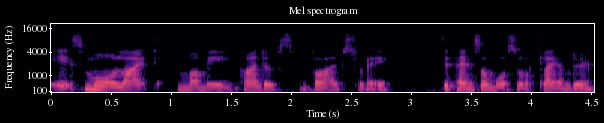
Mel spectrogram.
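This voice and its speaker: A woman with a London accent speaks at a moderate pace. Her loudness swings widely. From East London. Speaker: contest contestant. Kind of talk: interview.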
